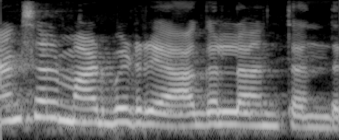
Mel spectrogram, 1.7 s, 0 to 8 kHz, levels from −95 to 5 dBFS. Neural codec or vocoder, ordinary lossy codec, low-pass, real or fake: none; none; none; real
